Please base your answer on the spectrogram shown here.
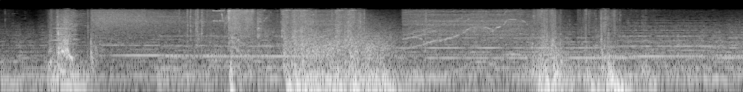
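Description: Gunfire in a Batman video game set in Gotham, a loud action scene with several sharp bursts and crashes spread over the clip, alongside whooshes and mechanical whines, no talking heard.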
